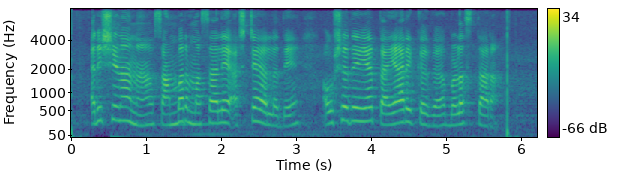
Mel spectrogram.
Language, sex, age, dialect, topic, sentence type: Kannada, female, 31-35, Dharwad Kannada, agriculture, statement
